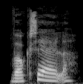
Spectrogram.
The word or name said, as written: voksealder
